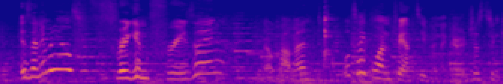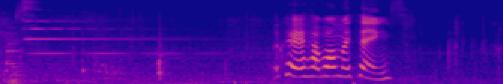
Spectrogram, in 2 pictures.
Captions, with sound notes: Is anybody else, friggen' freezing? No comment, we'll take one fancy vinegar, just in case. [ding] Okay I have all my things.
